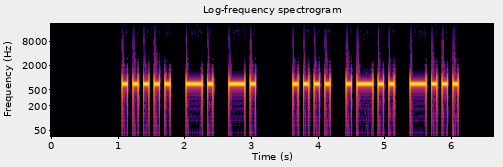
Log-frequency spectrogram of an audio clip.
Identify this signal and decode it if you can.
Morse code, heard as a keyed tone, about 15 wpm, 690 Hz. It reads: 5NN HLB
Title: Ontario QSO Party Exchange 15wpm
